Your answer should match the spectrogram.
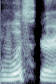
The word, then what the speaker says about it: Worcester: Well, it's just like Worcester out here, and or Peabody. It's it's spelled Peabody.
